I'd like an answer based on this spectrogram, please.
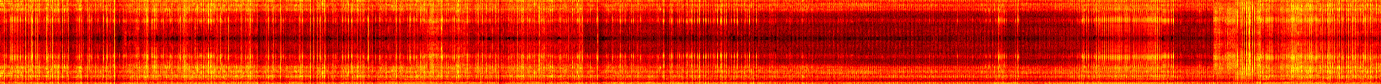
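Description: Quad bike (ATV) engine running steadily while riding across rough grass, heard on board the machine.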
